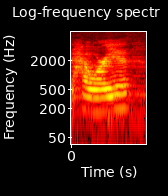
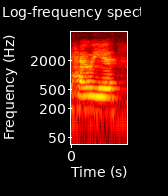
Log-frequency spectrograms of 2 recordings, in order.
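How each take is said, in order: First: It is said in a Wicklow accent. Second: It is said in a Dublin accent. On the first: "I'm from Wicklow, so I'd pronounce it how are you" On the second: "my husband would pronounce it how are you, because he's from Dublin"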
